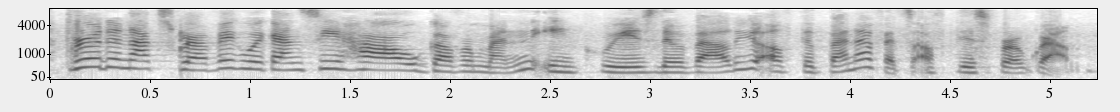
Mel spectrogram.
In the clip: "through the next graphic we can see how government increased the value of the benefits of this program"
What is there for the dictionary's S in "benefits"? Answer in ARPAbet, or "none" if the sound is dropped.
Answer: S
